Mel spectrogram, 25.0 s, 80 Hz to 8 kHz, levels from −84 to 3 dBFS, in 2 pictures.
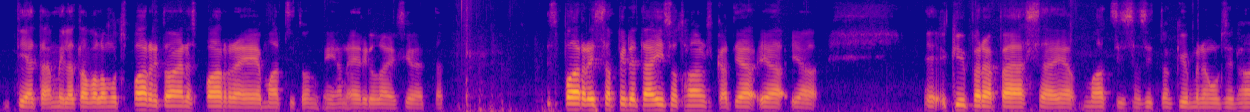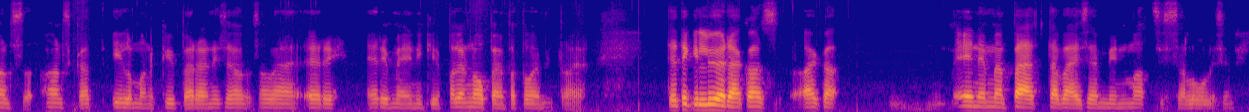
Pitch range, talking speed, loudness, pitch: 105-120 Hz, 130 wpm, -25 LUFS, 110 Hz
